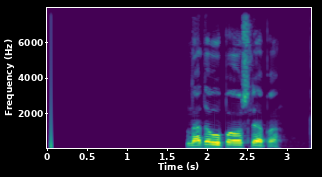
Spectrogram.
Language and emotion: Russian, neutral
